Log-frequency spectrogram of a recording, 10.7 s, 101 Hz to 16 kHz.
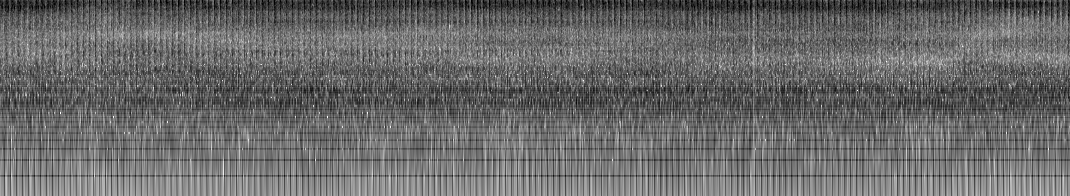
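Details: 1975 Murphy's 20-inch push mower, first run after long storage in a shed: steady, even single-cylinder chatter at constant speed with no misses or surging; the motor sounds really good.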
